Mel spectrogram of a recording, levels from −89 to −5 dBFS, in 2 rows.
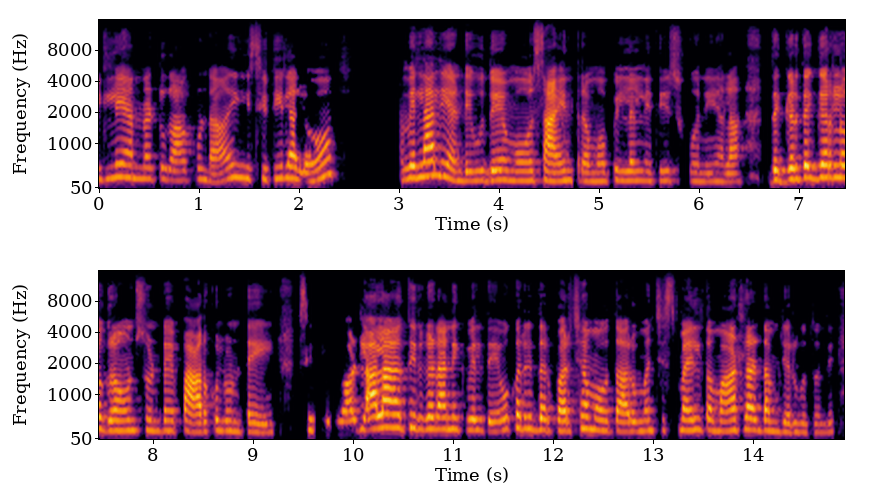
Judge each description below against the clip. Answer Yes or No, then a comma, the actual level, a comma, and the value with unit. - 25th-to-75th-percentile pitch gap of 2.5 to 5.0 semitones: Yes, average, 3.3 semitones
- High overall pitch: Yes, high, 220 Hz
